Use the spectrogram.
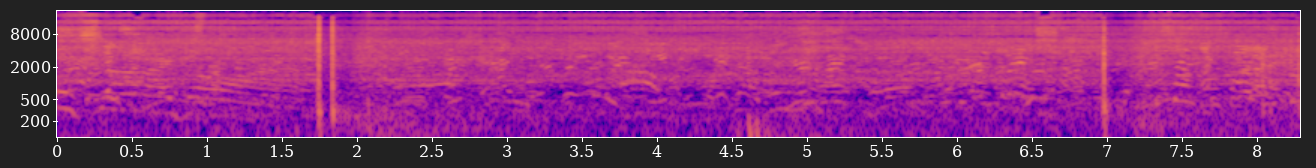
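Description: Fireworks at a food truck festival, three sharp distant bangs spaced a few seconds apart over steady crowd murmur and ambient noise, with people talking nearby.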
